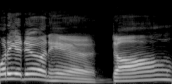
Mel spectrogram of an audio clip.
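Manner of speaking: forties radio character voice. Acting out a line from old forties radio skits: imitating 1940s radio drama character. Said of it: "those old radio skits from the forties".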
